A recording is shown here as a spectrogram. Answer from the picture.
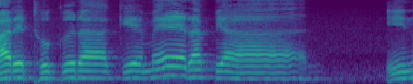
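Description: A high-pitched voice exclaims "arre" and then sings a drawn-out melodic phrase, unaccompanied, with long held notes. The singing breaks off about three seconds in and resumes right at the end.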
